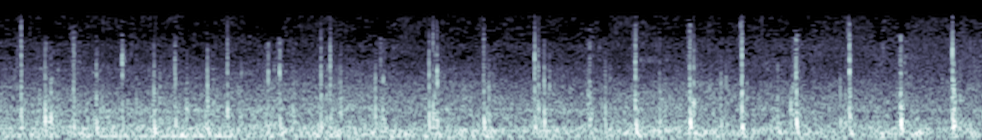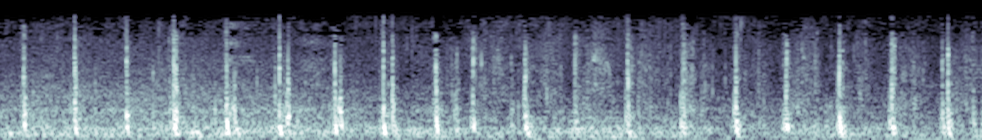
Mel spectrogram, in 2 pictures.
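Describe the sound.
Quick, even footfalls of a woman running along a wide avenue beside a park of bare-branched trees, many sharp steps in a steady rhythm that grow louder toward the end.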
